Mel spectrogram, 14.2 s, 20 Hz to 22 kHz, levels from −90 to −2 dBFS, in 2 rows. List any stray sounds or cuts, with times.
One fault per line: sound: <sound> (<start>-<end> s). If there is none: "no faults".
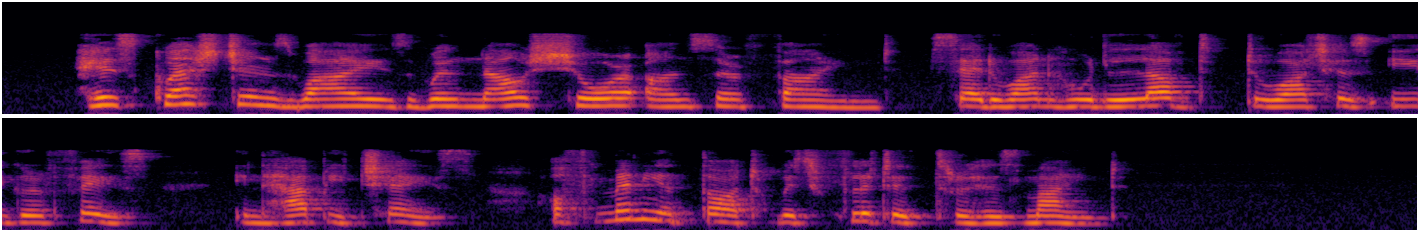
no faults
